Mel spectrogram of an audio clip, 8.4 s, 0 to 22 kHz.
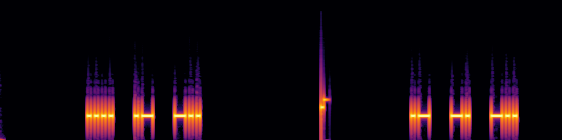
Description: Morse code, heard as a keyed tone, about 22 wpm, spaced as for 16 wpm, 700 Hz. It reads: HAD AND
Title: 2x Character Spacing - Top 100 Words - 22wpm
